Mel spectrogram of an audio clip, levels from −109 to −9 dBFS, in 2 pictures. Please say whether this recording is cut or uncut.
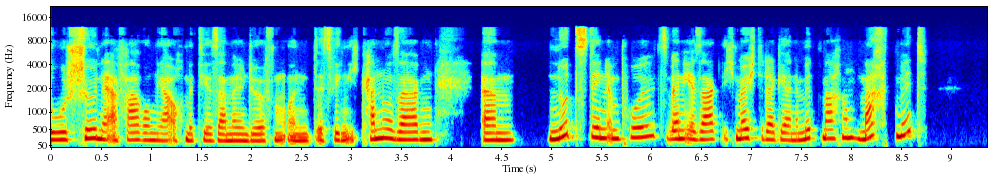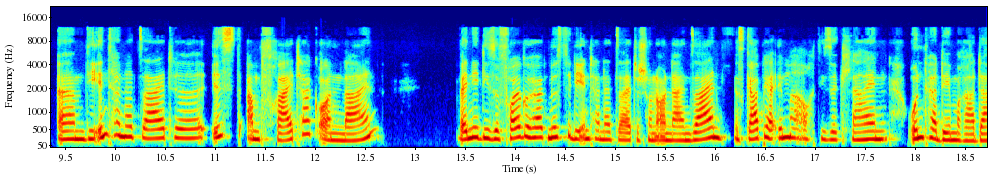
cut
